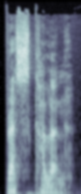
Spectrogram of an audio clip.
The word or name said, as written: प्रस्खलन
